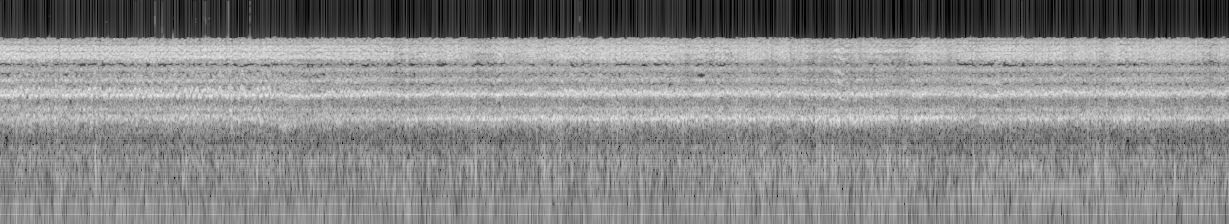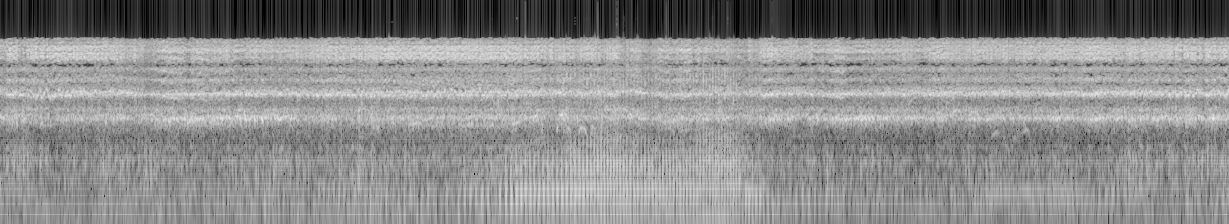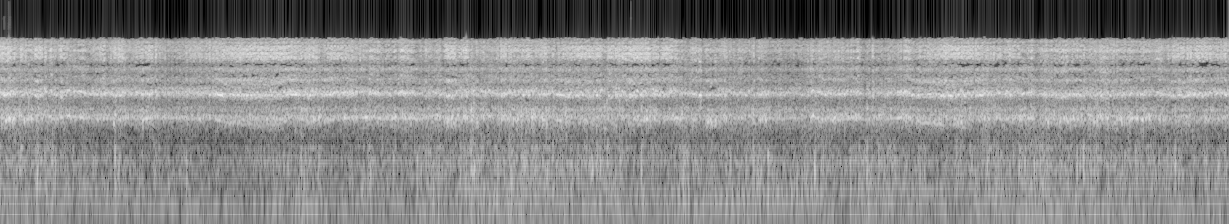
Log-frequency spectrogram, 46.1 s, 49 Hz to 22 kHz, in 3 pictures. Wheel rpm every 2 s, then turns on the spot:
190, 190, 220, 230, 230, 230, 230, 230, 220, 230, 210, 230, 230, 230, 230, 240, 230, 230, 230, 220, 230, 220, 220.
none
